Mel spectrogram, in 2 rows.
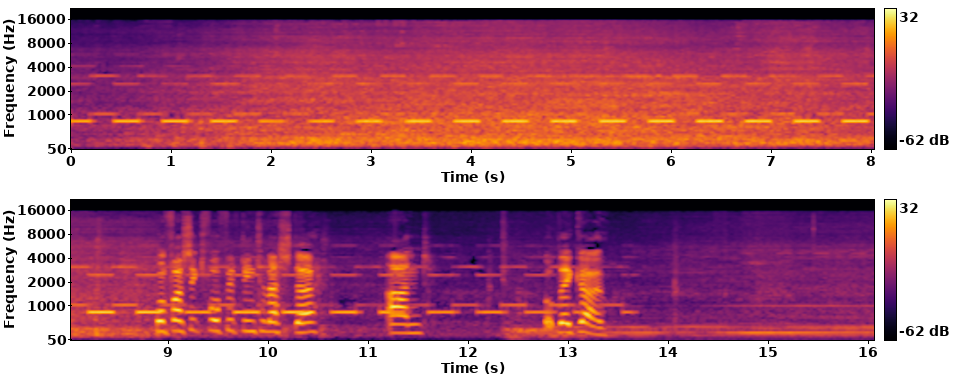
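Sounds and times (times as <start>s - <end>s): train rolling rumble: 0.0s - 11.3s
level crossing alarm beeping: 0.0s - 14.0s.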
